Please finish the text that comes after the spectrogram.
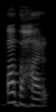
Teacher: इसी प्रकार भू धातु है, तो भू धातु भभार जब बनता है, दोनों जब महाप्राण ध्वनियाँ आती हैं तो पूर्व की ये जो भ है ये तृतीय वर्ण अल्प प्राण में परिवर्तित होकर ब हो जाती है और शब्द बनता है बभार।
